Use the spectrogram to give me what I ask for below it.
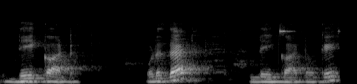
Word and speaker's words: Descartes: But the pronunciation is, I know it's Descartes.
